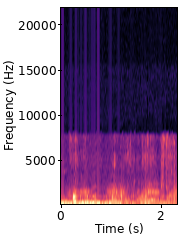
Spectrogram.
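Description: Dull low thumps and bumps on a handheld phone's microphone, several in quick succession in the first second, then dying away.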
